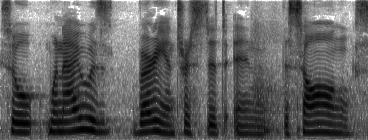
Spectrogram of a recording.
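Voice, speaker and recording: A woman with a Donegal accent. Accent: Donegal Irish. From Ireland, Gweedore, County Donegal. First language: Irish Gaelic. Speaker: musician and singer. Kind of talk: interview. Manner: hesitant, many fillers.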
